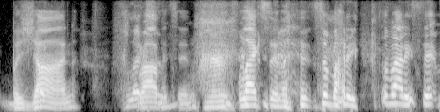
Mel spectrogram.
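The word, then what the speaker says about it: Bijan: Bjan Robinson flexing.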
